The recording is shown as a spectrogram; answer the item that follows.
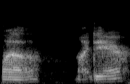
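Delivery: sly, wicked, smirking tone. Voicing a smirking man addressing a nervous girl: wicked, smirking tone. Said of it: "He kind of just smiles wickedly".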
